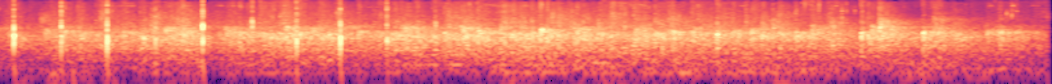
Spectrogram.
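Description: A crowd claps steadily for about five seconds, a dense wash of hand claps with a few sharper, louder claps standing out near the start.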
